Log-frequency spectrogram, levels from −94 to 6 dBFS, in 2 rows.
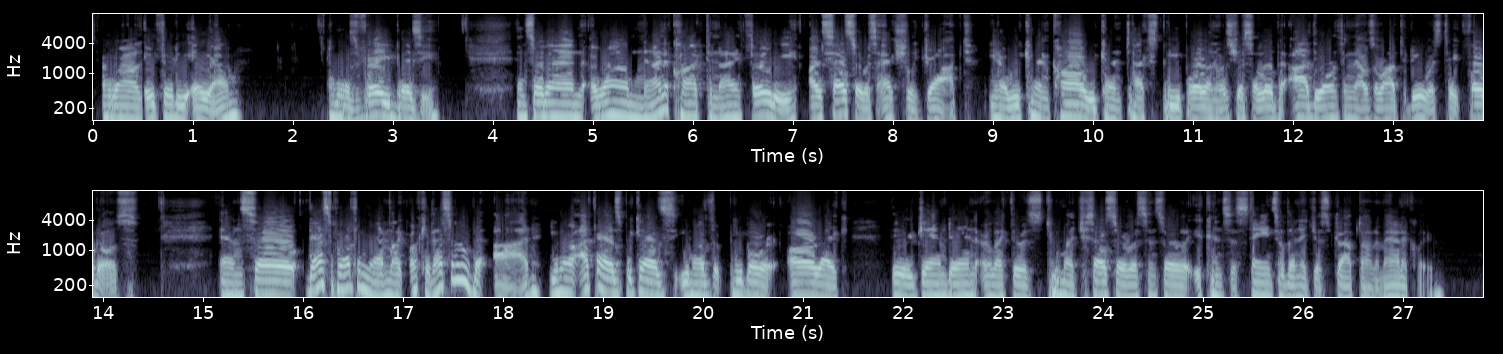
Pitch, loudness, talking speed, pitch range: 115 Hz, -24 LUFS, 220 wpm, 105-125 Hz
